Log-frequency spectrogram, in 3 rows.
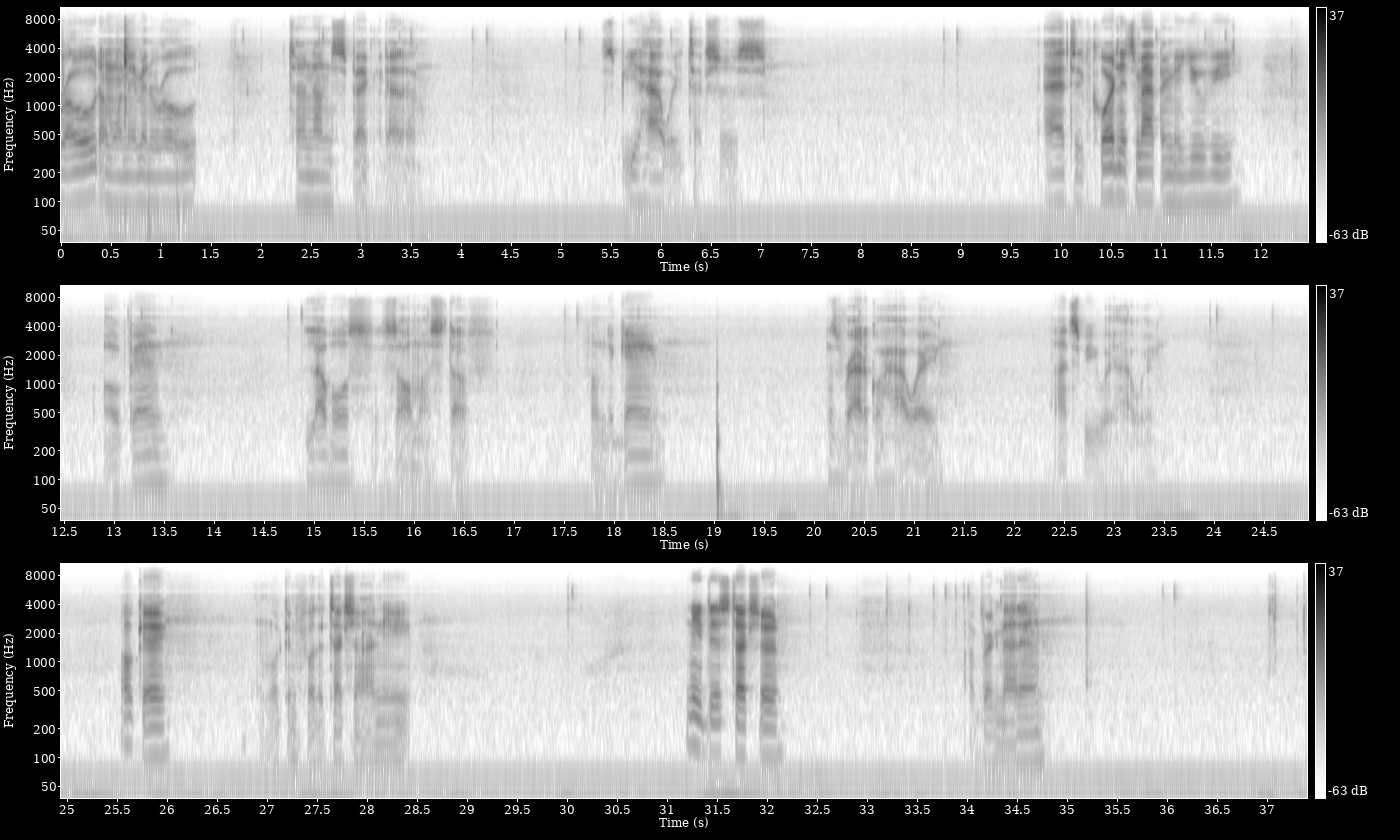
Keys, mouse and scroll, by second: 1.8 click, 3.3 click, 3.8 scroll up 1, 4.0 click, 4.9 click, 6.3 click, 7.4-8.7 scroll down 4, 8.7 click, 11.3 click, 34.1 click, 35.8 click.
